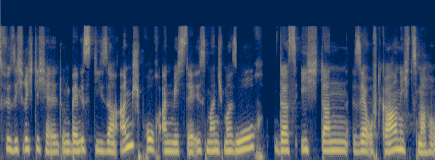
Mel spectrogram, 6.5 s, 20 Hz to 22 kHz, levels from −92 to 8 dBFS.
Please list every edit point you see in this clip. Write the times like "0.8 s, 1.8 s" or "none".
1.2 s, 2.8 s, 3.5 s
